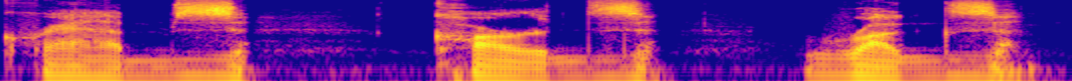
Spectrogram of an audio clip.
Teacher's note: the final sound is a Z sound, and this one is set off if the last consonant sound is a voiced sound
